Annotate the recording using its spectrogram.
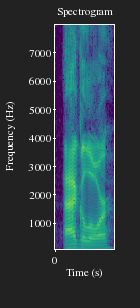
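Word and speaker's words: Agholor: you know in Laura a galore is how you say his name and you know a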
